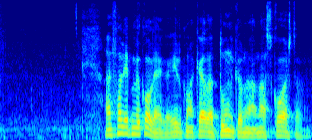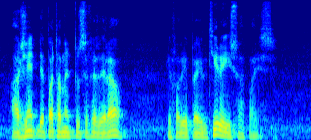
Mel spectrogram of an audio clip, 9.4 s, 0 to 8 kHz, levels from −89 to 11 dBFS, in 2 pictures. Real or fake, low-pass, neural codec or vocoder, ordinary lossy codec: fake; none; codec, 16 kHz, 16 kbps, FreqCodec, smaller model; none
